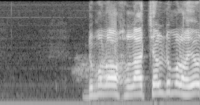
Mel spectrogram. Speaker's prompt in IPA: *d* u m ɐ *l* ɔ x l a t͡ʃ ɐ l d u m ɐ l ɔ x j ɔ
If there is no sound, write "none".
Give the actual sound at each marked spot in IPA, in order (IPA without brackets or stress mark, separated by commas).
d, l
